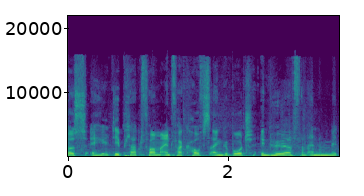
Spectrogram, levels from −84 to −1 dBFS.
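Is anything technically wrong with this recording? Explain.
Yes. From 2.67 s to the end of the clip, the sound abruptly turns rough and watery, losing its clarity and much of its top end so it comes across muffled. This is a call bitrate drop: the encoder's target rate fell from 96 kbps to 11 kbps, so the codec had far fewer bits to describe each frame. It quantised the signal much more coarsely and, at such a low rate, narrowed the coded bandwidth, discarding high frequencies.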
